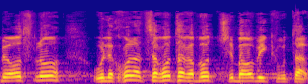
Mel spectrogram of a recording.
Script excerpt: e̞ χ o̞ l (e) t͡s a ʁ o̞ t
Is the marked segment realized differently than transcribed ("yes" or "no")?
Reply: yes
